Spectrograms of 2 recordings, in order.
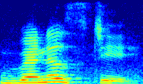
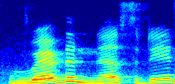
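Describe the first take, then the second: First: The d sound is silent. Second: The d sound is pronounced. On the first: The speaker calls it right. "इसको पढ़ते हैं हम लोग वेनसडे" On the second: The speaker calls it wrong. "वेडनेसडे नहीं पढ़ते हैं"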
